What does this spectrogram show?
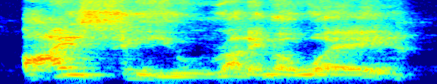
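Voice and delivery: dragon creature voice. Voicing a dragon in a game: dragon voice. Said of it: "I like that voice for the dragon's cool".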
